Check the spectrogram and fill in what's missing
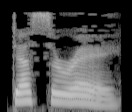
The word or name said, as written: desarae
